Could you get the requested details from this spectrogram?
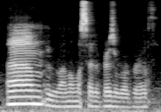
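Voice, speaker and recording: A man's voice: lowish voice, animated, moderate pace, fairly bright tone, dull audio. A man giving casual, sarcastic commentary while playing a game solo, thinking aloud as he goes. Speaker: gameplay streamer.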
